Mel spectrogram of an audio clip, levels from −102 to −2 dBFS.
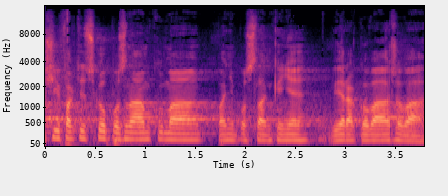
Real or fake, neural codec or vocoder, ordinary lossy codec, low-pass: real; none; MP3, 64 kbps; 14.4 kHz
